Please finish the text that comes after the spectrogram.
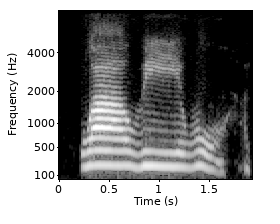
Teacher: Dia hanya bermain antara dua bibir tetapi tidak rapat seperti mana rapatnya sebutan huruf mim dan huruf ba. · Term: huruf waw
